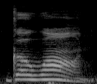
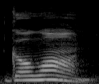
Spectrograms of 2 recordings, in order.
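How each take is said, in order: No difference in how they are said.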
